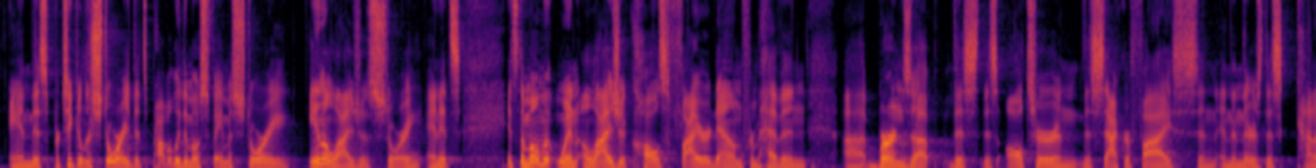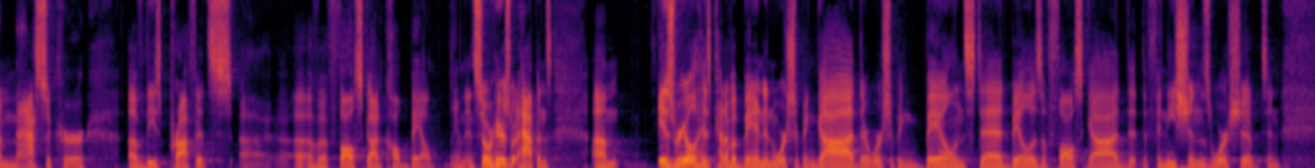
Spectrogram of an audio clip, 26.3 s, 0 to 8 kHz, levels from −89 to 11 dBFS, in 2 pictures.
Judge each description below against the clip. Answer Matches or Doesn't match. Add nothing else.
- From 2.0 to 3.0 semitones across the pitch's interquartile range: Matches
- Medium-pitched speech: Matches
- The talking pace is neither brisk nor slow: Matches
